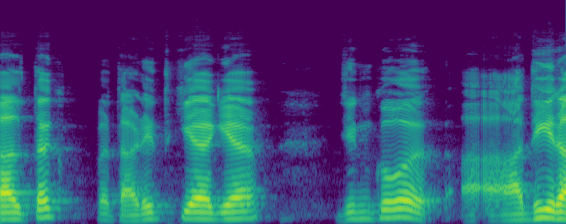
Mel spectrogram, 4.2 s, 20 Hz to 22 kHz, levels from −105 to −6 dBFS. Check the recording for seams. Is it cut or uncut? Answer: uncut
